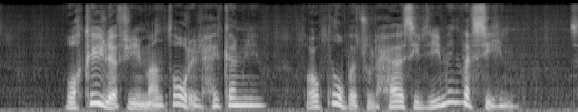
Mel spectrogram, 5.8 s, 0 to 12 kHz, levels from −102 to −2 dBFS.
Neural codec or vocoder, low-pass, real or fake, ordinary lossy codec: autoencoder, 22.05 kHz, a latent of 192 numbers a frame, VITS, trained on many speakers; 9.9 kHz; fake; AAC, 64 kbps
